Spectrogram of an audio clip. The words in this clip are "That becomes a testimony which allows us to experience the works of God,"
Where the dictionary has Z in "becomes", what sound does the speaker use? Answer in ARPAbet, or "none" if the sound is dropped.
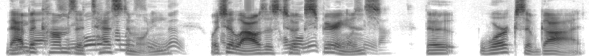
Z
